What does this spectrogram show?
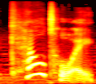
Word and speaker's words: Celt: Over time, Roman and Greek writers began referring more often to tribal societies they called the Keltoy. So, we pronounce it Kelt.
